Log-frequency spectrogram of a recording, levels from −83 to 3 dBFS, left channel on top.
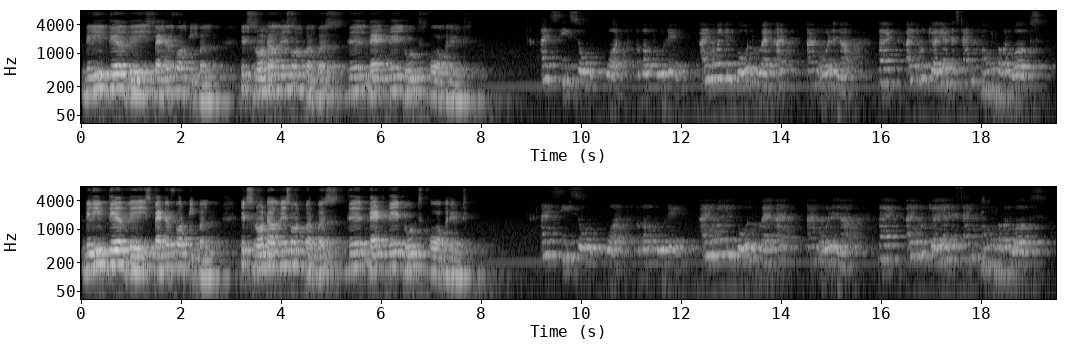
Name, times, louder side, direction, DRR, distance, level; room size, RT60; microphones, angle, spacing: voice 1, 0.0-2.6 3.2-7.7 18.0-18.3, right 2 dB, 85° right, 8 dB, 5.1 m, -26 dB
voice 2, 9.2-10.8 11.1-12.0 12.3-14.2 14.5-19.2, left 1 dB, 45° left, 1 dB, 3.9 m, -34 dB
25.5 x 20.5 x 9.8 m, 1.3 s
head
